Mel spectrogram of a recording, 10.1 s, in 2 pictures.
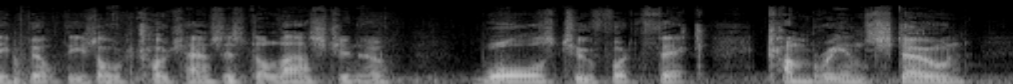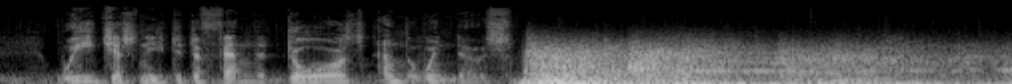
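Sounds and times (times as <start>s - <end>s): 
speech: 0.0s - 8.5s
cars blowing up: 7.6s - 10.1s.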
